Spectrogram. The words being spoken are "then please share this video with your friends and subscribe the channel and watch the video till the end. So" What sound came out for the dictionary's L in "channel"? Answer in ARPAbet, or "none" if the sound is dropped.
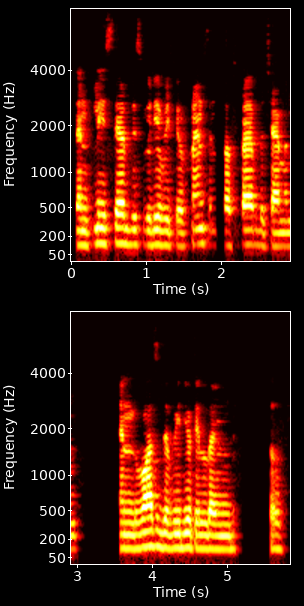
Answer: L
